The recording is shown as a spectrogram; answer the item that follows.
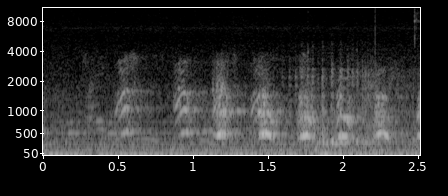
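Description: A dog barks at night outside a villa: a quick, rhythmic series of short, yipping barks, fairly faint throughout.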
